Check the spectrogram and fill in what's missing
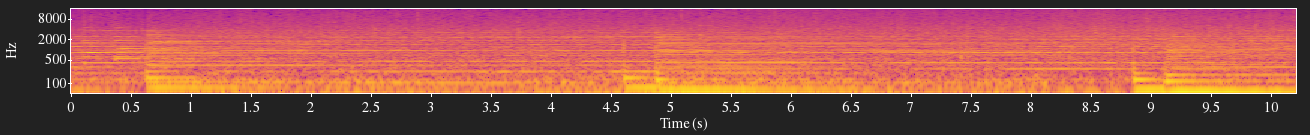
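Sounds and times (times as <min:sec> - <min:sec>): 
heavy rain pouring: 0:00.0 - 0:10.2
low rumble: 0:00.6 - 0:10.2.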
